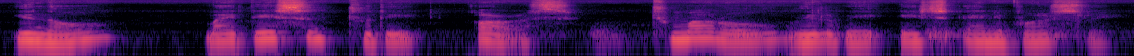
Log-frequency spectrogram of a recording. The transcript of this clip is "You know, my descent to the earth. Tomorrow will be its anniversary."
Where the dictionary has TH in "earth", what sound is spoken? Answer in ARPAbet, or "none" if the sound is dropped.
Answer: S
